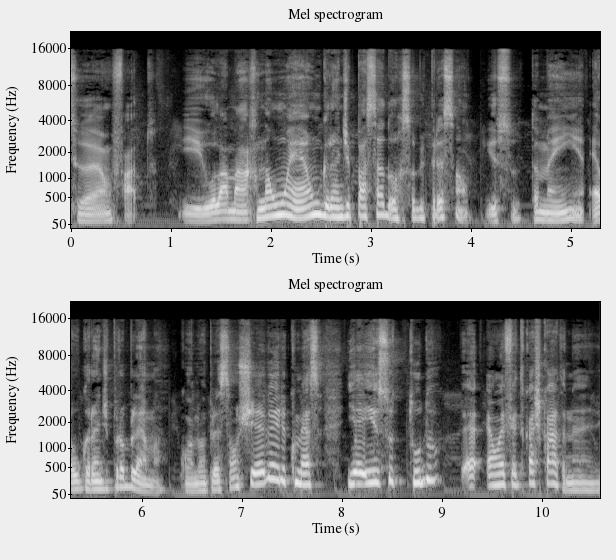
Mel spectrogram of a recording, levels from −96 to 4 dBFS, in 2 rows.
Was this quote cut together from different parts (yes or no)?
yes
